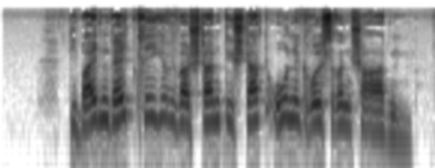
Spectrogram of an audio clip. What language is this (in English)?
German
